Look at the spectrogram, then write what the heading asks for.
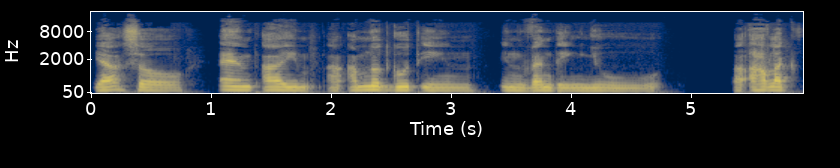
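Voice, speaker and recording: A man in his thirties from Greece with a Greek accent, a baker chatting in an interview in his bakery, halting and repeating words. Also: medium pitch, level tone, darkish tone. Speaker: baker, guest. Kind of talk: casual interview chat.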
